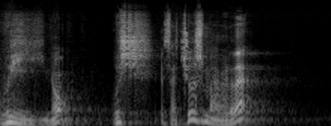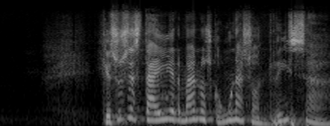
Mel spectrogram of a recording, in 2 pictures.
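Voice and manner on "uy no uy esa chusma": acted-out scornful, sour, contemptuous, disdainful tone. Imitating a churchgoer looking down on unbelievers at a party: imitating contempt. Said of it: "así como con desprecio".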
